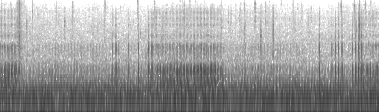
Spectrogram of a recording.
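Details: Cat purring indoors while light rain falls outside the window: continuous deep rumbling purr with one rising and falling breath cycle, crisp raindrop clicks sprinkled through.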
